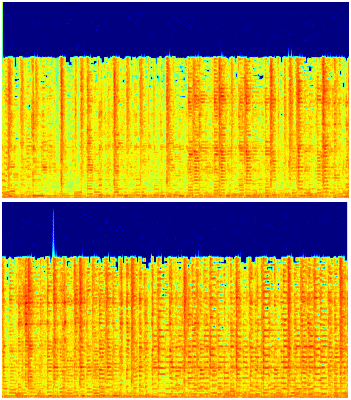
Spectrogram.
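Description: Acoustic guitars, nylon-string and steel-string, playing a fast, busy instrumental together in a live performance, with quick picked notes throughout.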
